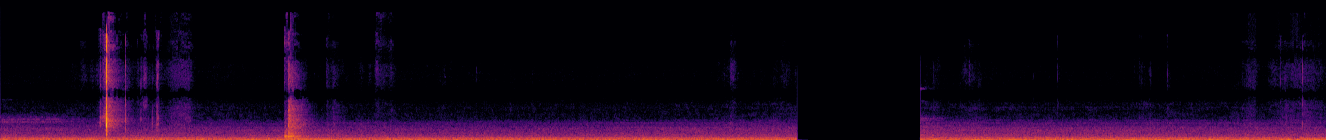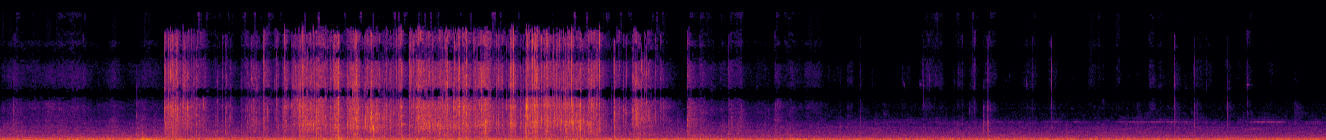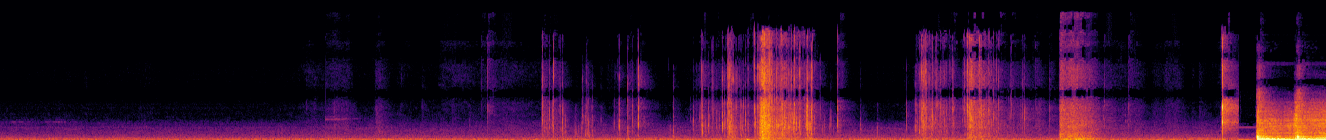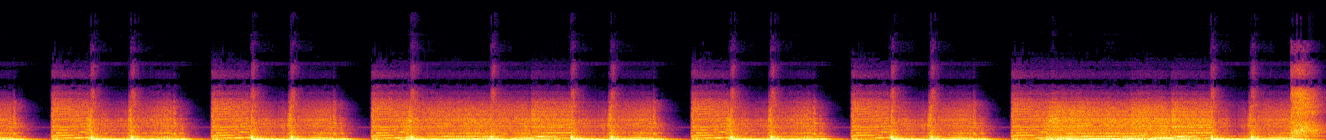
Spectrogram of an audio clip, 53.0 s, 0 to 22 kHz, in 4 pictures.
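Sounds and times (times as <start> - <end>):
packaging crinkling: 14.8 - 20.9, 31.5 - 37.1.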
